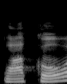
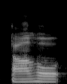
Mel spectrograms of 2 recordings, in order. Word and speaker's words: Tahoe: version will be called Tahoe Tahoe not taco it's taho taho taho it's is like a like a river or a mountain in America.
